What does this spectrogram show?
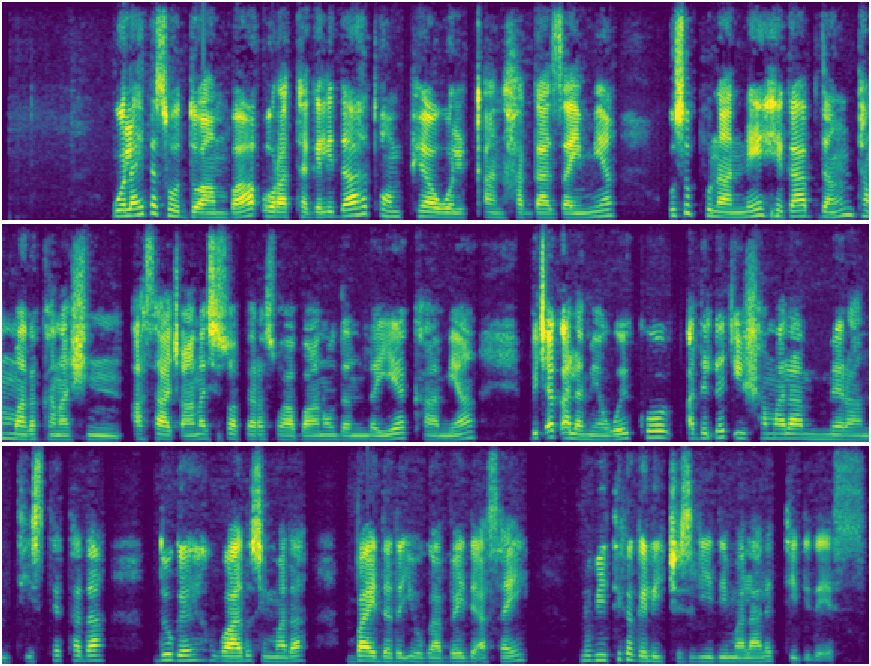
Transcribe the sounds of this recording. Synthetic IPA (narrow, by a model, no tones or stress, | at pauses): wɔlɐjt̪ːɐsoːd̪ːɔɐmbaːʔɔɾɐt̪ːɐɡɛlɪd̪ɐt̪ʼɔmpʰːɪjaːwɔlkʼːanhɐɡːaːzɐjmːɪjɐ | ʊsʊpːʊnaːnːɛhɛɡaːb̚d̪ɐnt̪ɐmːaːɡɐkːɐnaːʃɪnɐsaːt͡ʃʼaːnɐɪsɪ̥sʊwaːpːɛɐɾɐsʊwaːbaːnɐwd̪ɐnd̪ɐjɛjɐkʰaːmɪjaːbɪt͡ʃʼɐkʼɐlɐmɪjaːwɔjkʰːɔɐd̪ɛlʔːɛt͡ʃʼiːʃɐmɐlɐmɛɾant̪ʰiːst̪ːɛt̪ːɐd̪ɐ | d̪ʊɡɛwaːd̪ɔsɪmːɐd̪ɐ | bɐjd̪ːɐd̪ɛʔɪjɔːɡaːbɛjd̪ɛɐsɐj | nʊbiːt̪ːɪkːɐɡɛliːt͡ʃːɪs̬ɡiːd̪ɪmɐlaːlɛt̪ːiːd̪ɪd̪ɛḛːs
